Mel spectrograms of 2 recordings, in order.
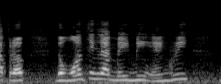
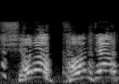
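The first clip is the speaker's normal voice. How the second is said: raised-pitch, dismissive telling-off; mock exasperation; 7 semitones higher, slower than usual. Teammates to the wailing Italian guy, exasperated. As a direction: cut off the drama queen.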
